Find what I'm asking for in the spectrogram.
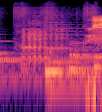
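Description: A sheep bleats in a zombie survival block-building game, with a wavering, drawn-out cry that rises and shifts in pitch over a second and a half, loud and close.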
